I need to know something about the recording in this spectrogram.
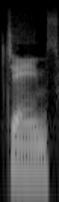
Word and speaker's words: James: If he was born on the same day with James, what? Let's call him James. But the way that Thai pronounce words, we don't pronounce the last consonant so much.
